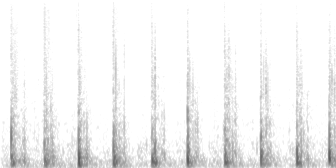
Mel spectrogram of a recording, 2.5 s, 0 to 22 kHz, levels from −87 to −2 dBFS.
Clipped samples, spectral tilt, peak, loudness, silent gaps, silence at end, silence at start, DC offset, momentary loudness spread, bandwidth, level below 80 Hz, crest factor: under 0.1%; -7.5 dB/octave; -22 dBFS; -48 LUFS; none; 0 s; 0.05 s; under 0.1%; 5 LU; over 20 kHz; -62 dBFS; 24 dB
